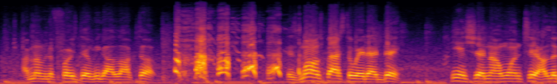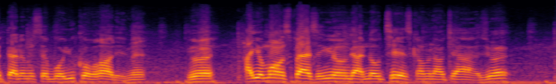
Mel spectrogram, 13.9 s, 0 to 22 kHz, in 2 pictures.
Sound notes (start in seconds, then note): 2.2 laughing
